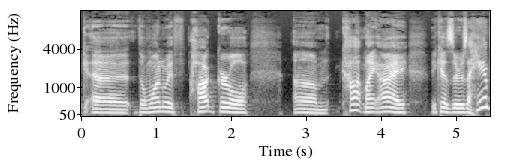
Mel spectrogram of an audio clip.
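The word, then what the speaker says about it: Hawkgirl: It's Hawk Girl. I feel like I'm saying hot and not hawk whenever I know I'm saying hawk, but I'm hearing my own voice.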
